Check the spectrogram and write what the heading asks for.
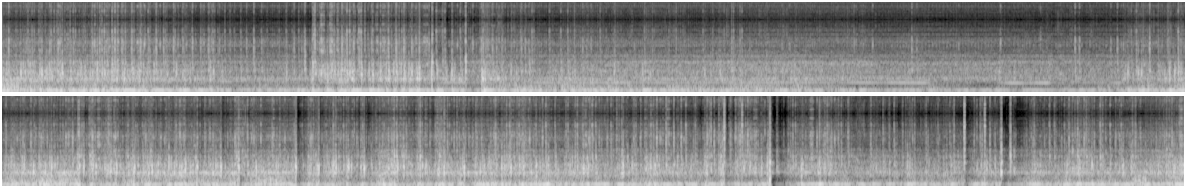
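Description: Wind rumble on an action camera's microphone with tyre and frame noise from a mountain bike riding a dry dirt singletrack. A few sharp knocks near the end as the bike hits bumps.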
